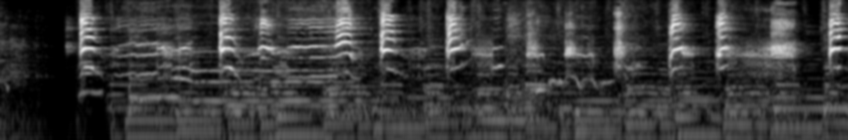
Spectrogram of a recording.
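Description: Corgi puppy barking in short, high yips about every two-thirds of a second, starting about a second in, over background music.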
